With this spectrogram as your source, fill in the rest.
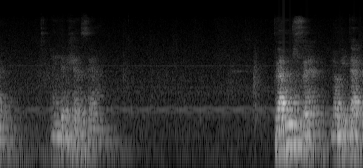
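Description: A woman speaks with pauses into a microphone, heard through loudspeakers in a room.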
